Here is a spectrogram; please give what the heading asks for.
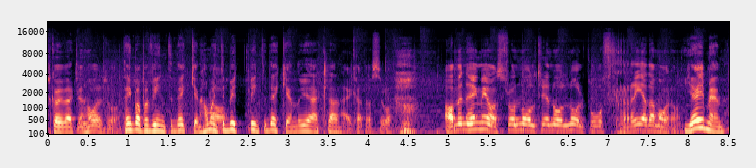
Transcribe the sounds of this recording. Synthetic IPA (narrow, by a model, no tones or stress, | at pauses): skavɪvæɾklɪɡənɦɑːd̪ɛsɔ̰t̪ʰɛŋk̚bɑɾapʰɔvɪnt̪əɖɛkːənɦaɾmanɪəbʏt̪ːvɪnt̪əɖɛkːənd̪ɔjɛːkʰlaɾæ̰kʰa̰t̪a̰st̪ɾo̰ːf | ʔɑ̰ːmɛnhɛŋːmɛɔsfɾɔnːɔlːt̪ʰɾeːnɔlːnɔlːpʰɔfɾeːd̪ɑːmɔɾɔ̰njɛjmɛn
